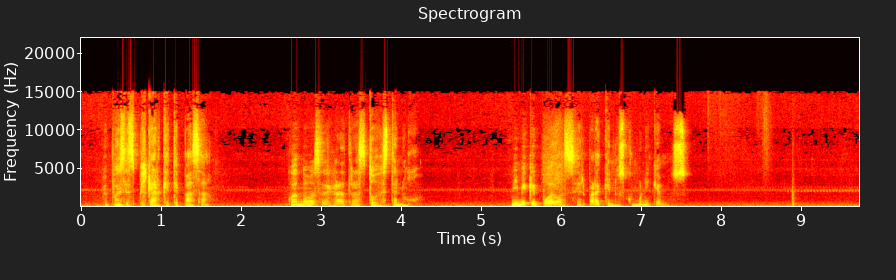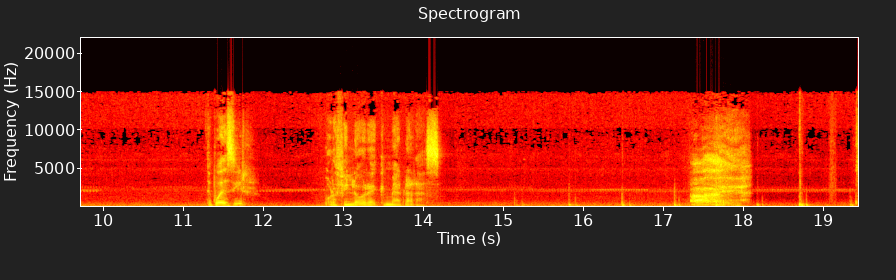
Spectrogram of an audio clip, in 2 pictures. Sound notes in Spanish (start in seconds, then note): none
